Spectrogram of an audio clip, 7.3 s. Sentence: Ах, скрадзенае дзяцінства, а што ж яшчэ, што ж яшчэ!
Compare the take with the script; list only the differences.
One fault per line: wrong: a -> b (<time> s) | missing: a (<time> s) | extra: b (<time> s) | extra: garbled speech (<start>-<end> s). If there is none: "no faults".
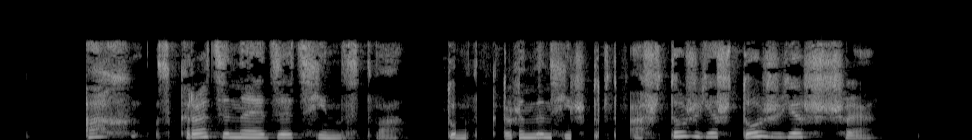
extra: garbled speech (3.3-4.7 s)
missing: яшчэ (5.3 s)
